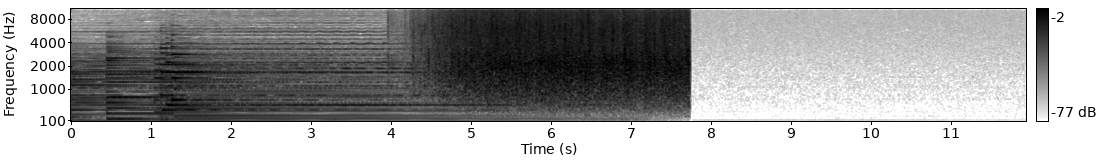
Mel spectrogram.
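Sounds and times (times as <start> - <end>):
audience applauding: 4.0 - 7.8.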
